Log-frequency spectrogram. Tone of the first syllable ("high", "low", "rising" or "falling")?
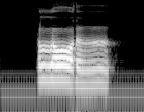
falling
